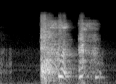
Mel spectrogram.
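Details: Two harsh, loud, rough throaty cough bursts in quick succession from a person who is sick with a sore throat; cough.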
